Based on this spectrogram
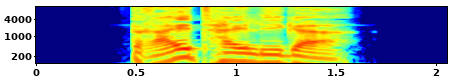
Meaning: inflection of dreiteilig: 1. strong/mixed nominative masculine singular 2. strong genitive/dative feminine singular 3. strong genitive plural
- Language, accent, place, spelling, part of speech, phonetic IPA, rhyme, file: German, Germany, Berlin, dreiteiliger, adjective, [ˈdʁaɪ̯ˌtaɪ̯lɪɡɐ], -aɪ̯taɪ̯lɪɡɐ, De-dreiteiliger.ogg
